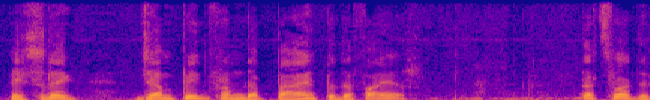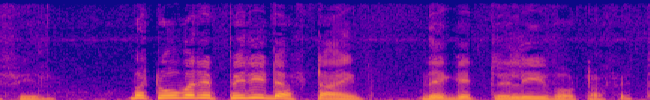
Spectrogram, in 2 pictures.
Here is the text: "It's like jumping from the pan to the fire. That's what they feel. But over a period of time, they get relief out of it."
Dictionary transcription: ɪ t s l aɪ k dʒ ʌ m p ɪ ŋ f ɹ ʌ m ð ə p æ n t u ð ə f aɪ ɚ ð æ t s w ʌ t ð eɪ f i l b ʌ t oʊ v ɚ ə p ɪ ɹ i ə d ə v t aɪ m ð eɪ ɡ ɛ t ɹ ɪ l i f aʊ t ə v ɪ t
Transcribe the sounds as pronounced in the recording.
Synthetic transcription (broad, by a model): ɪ t s l aɪ k dʒ ʌ m p ɪ ŋ f ɹ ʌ m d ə p æ n t u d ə f aɪ ɚ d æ t s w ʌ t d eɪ f i l b ʌ t oʊ v ɚ ə p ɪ ɹ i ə d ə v t aɪ m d eɪ ɡ ɛ t ɹ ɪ l i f aʊ t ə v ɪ t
